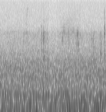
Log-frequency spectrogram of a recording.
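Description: Faint chewing of a mouthful of pan-cooked fish, a few soft ticks, over a steady low hum.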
